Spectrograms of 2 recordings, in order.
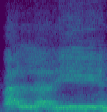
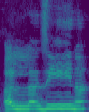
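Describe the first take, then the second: First: The middle consonant is a soft dh sound. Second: The middle consonant is a buzzing z sound. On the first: The speaker calls it right. "contoh alladzin" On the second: The speaker calls it wrong. "banyak orang Indonesia dia baca zai"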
